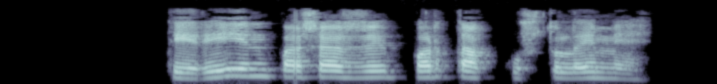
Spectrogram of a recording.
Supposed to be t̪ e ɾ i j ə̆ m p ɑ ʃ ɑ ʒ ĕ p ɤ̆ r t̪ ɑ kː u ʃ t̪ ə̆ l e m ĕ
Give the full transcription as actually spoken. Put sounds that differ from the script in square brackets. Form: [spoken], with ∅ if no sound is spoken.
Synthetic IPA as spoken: t̪ e ɾ [e] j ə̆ [n] p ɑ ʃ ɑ ʒ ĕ p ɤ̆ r t̪ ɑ kː u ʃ t̪ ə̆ l e m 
